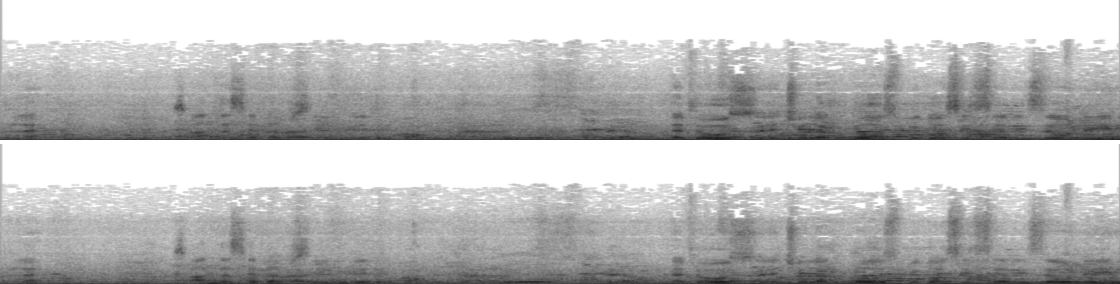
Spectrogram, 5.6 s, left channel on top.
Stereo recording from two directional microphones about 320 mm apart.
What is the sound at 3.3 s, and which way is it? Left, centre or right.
Speech, centre.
